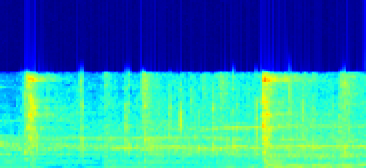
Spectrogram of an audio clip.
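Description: Live band playing a soft, slow backing of held chords, with a new chord struck just after the start and again near the end.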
